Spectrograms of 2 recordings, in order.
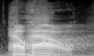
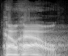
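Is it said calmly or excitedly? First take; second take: excitedly; calmly. First: It is said as a loud exclamation. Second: It is said as a calm greeting.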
